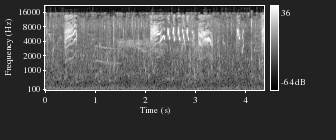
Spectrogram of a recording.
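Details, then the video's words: Olive-backed sunbird (sogok ontong) singing in a full 'tembakan' style, recorded for luring and training caged birds: sharp high chirps, then a fast run of rapid ringing notes and a buzzy high burst over faint background hiss. "Pancingan & Masteran sogok ontong (sogon) Full Isian Tembakan | Olive-backed Sunbird Bird sound"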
